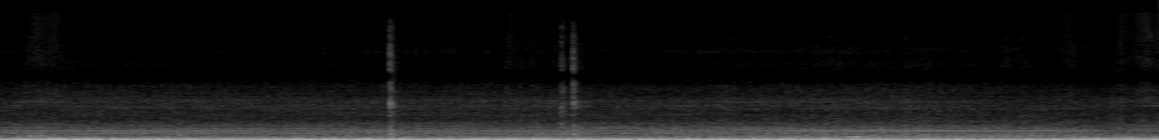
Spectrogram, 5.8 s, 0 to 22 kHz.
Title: The Buzzing Sound you hear if your Air-Suspension compressor is working on a 98-99 Navigator.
